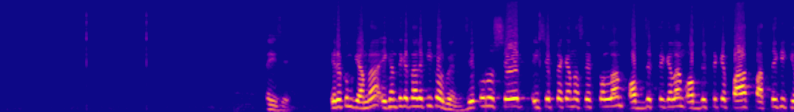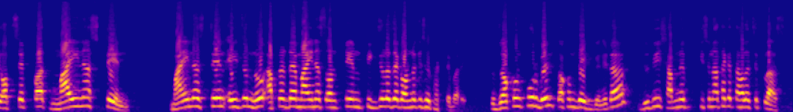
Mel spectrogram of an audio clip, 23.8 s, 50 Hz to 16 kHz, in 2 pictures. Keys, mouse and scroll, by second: 19.9 alt+scroll up 1.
